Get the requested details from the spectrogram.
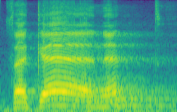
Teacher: ada angin jelaskan angin di huruf ta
